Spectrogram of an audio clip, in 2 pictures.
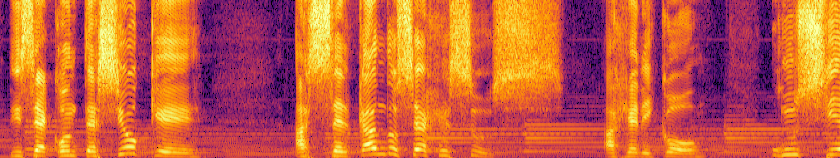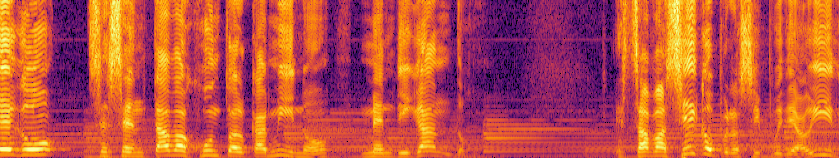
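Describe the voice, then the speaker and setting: A male pastor preaching a sermon, moving from hushed asides to fervent shouting. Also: high voice. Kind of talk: Spanish-language sermon. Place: church service.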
